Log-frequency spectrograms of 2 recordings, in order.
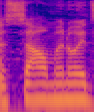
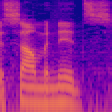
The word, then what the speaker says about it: salmonids: resistance and feed efficiency the salmonoids are not a group of robots they're actually a salmonids pronunciation so this includes salmon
